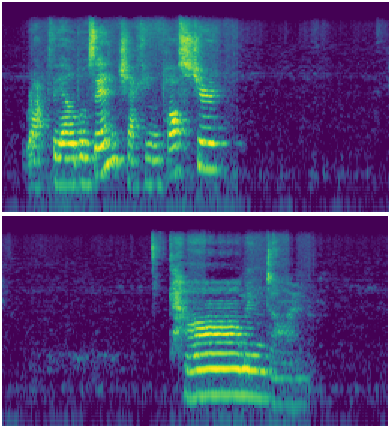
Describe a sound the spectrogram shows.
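A woman speaks calmly and clearly, close by.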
